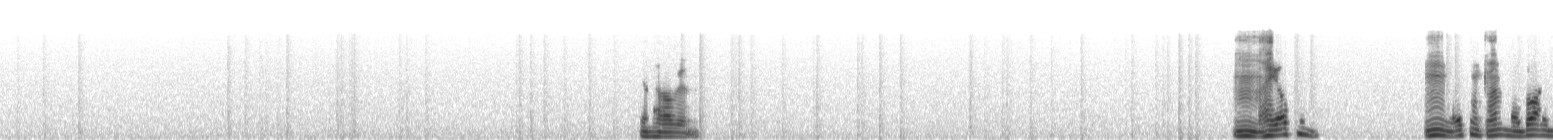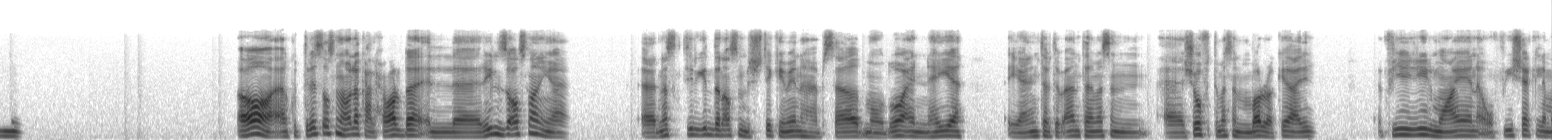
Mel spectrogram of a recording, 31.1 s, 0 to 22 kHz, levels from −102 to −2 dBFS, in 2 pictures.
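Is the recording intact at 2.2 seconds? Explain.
Yes, the speech at 2.2 seconds is intact, with no dropout, glitch or other fault at that moment.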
